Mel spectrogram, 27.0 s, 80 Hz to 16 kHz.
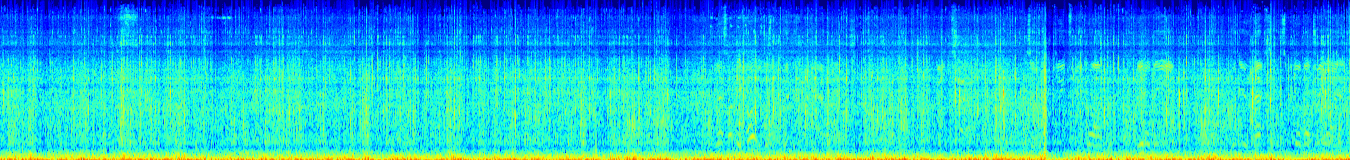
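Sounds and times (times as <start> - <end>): engine and tyre rumble: 0.0 - 27.0
knocks and rattles: 0.0 - 27.0.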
